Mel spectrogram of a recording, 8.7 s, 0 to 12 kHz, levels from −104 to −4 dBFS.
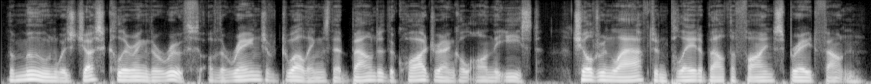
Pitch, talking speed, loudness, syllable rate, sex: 100 Hz, 195 wpm, -18 LUFS, 4.7 syllables/s, male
